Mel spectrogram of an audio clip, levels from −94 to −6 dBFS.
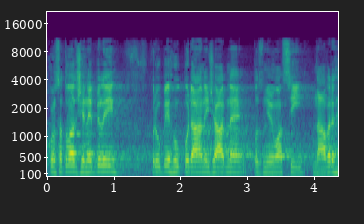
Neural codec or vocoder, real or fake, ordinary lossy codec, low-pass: none; real; MP3, 48 kbps; 10.8 kHz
